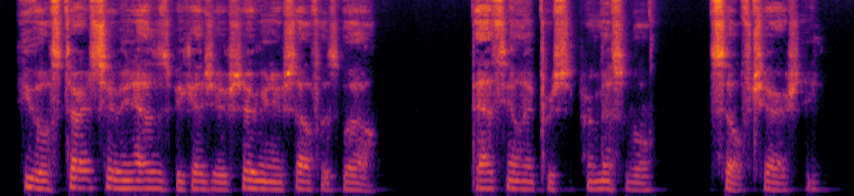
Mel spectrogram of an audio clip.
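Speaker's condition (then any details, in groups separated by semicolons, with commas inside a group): Parkinson's; tremor varies day to day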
